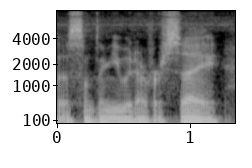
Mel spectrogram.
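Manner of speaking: ordinary delivery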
